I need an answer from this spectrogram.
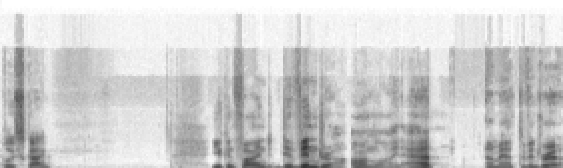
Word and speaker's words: Devindra: My name is Devindra phonetic. It's spelled phonetic.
